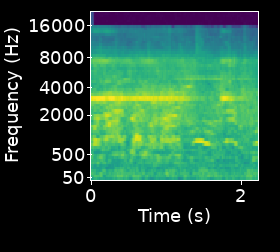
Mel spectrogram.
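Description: Several women's voices shouting and arguing over each other in a tense face-to-face confrontation. A steady high whistle-like tone holds through the first second and a half, stops, then sounds again briefly near the end.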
